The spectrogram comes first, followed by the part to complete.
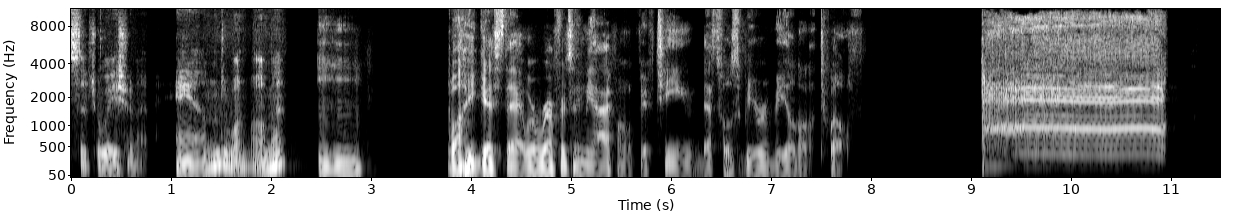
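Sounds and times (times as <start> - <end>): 
speech: 0.0 - 3.0, 3.8 - 8.0
sheep bleat played from a soundboard: 9.1 - 11.0.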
